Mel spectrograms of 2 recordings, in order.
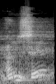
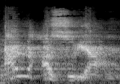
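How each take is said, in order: First: The name is run together as one word. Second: The name is split into two separate parts. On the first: The speaker calls it wrong. "अनुसया नाही" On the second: The speaker calls it right.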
